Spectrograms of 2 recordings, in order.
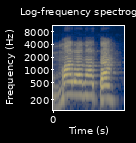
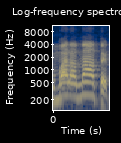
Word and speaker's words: maranata: E agora eu clamo maranatá, como dizemos nós católicos, ou maranata, como dizem nossos irmãos separados, os evangélicos ou protestantes. Não importa a pronúncia, o significado é o mesmo.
